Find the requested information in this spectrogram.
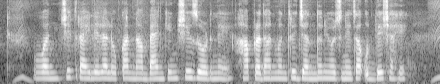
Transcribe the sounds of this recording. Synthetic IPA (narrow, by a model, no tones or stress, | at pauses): ʋəɲt͡ɕit̪ɾaɦileljalokanːabæ̃ŋkiŋɡɕiːd͡zoɽnehapɾəd̪ʱanmənt̪ɾiːd͡ʑənd̪ʱənjod͡znet͡saʔud̪ːeɕaɦe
